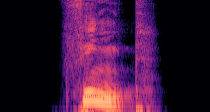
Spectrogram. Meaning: second-person plural preterite of fangen
- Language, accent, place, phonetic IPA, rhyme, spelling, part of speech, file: German, Germany, Berlin, [fɪŋt], -ɪŋt, fingt, verb, De-fingt.ogg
